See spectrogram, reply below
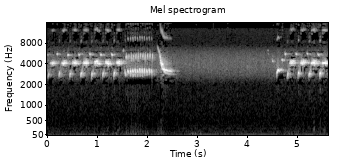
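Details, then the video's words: European goldfinch on an old song tape in the Sebtawi (Ceuta) style: fast rattling runs of high, twittering, metallic notes, a bright upward sweep, a pause of near silence, then the twittering resumes. "Canto del jilguero antiguo شريط تغريد سبتاوي قدييييييم"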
